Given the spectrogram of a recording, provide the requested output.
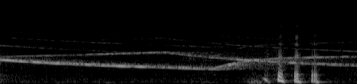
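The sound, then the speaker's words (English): Sirens wail from a moving emergency vehicle, steady tones sliding in pitch as it passes, joined near the end by a burst of short, choppy yelps. Moderately loud over faint traffic rumble. “How about some of sirens?”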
